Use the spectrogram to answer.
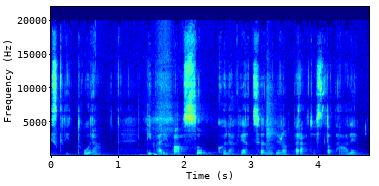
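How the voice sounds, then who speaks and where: A soft-spoken woman is talking. Her pace is fairly slow. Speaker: ASMR creator. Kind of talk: ASMR book reading.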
